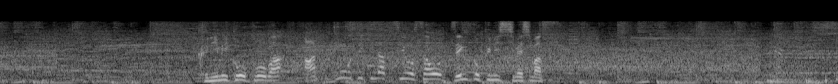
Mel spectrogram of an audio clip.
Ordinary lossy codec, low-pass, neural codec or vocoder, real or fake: none; none; none; real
